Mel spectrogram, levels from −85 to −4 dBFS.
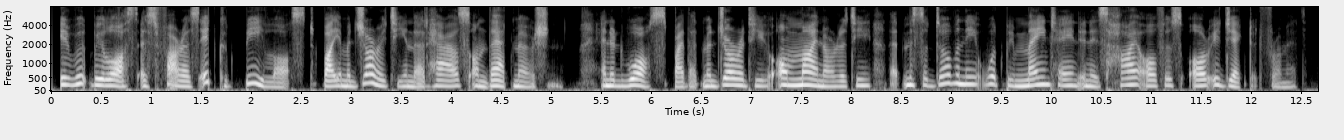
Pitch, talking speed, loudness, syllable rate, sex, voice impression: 210 Hz, 200 wpm, -18 LUFS, 5.3 syllables/s, female, feminine, slightly adult-like, fluent, cute, slightly calm, friendly, kind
